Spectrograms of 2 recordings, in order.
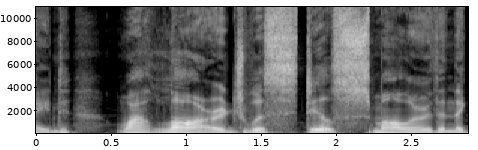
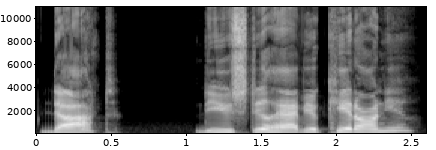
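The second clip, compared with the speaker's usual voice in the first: loud, higher call across the room; 10 semitones higher, 5 dB louder than usual. Acted. Pa calls to Dot across the crowded teepee.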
